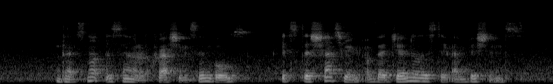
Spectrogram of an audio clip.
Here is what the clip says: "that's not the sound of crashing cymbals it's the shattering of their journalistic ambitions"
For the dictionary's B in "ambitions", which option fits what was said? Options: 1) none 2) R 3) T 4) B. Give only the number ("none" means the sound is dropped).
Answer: 4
